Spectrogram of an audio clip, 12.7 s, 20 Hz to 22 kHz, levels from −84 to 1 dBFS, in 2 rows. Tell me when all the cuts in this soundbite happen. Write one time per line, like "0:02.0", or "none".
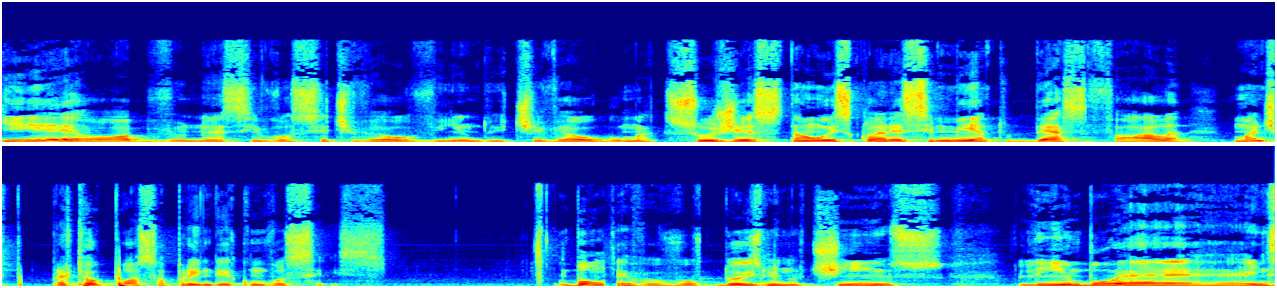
0:03.3
0:05.4
0:06.5
0:09.4
0:09.9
